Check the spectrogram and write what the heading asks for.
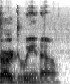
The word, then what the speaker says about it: Arduino: pi and is it adino how do you pronounce that Allan I believe it's Arduino that was I got the first syllable right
